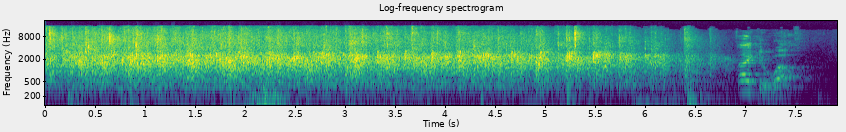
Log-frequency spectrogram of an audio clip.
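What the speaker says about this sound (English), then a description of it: "Well, with all those applause" Applause from a lecture audience greeting a professor's talk on predicting the future with game theory, dense and steady, thinning into scattered claps near the end.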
